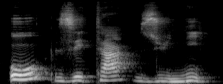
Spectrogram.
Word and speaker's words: aux États-Unis: So it's very important that you make the liaison here. Aux États-Unis.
